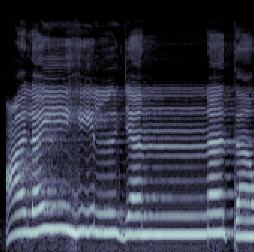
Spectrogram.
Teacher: karena Nun bertasdid maka dibacanya dengung ditahan dengungannya kurang lebih dua harakat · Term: gunah musyaddadah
